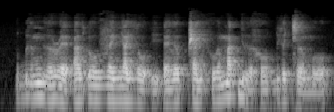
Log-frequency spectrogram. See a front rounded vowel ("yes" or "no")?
no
